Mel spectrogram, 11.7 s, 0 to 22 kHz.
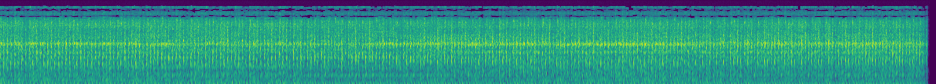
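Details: Isuzu Panther LS diesel as it arrived at the shop. It idles with an uneven, limping knock of about 110 a minute, stumbling irregularly with one weak cylinder. The mechanic suspects a severe compression leak, though uneven injector nozzles can also cause limping.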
